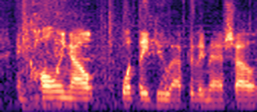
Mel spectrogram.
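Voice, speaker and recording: This man speaks fairly quickly while music plays behind him. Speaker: esports commentator. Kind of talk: live commentary.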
